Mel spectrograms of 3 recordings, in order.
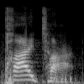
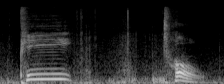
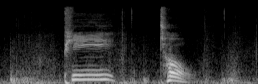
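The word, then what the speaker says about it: pitot: of me mispronouncing it it ain't pronounced like it's spelled you would think it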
